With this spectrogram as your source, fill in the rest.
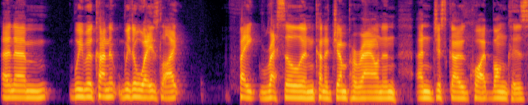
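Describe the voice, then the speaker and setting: A man's fairly high voice has a bright, sharp tone and a monotone, flat delivery at a moderate pace. His loudness stays very even in a very clean recording with a silent background. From Leicester, East Midlands, England. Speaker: dance music producer and DJ. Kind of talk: casual interview chat. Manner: halting, many fillers.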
